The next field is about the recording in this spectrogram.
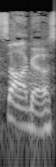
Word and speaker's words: Saga: doesn't rhyme with Sega. I thought it did. It doesn't. I tried to make it rhyme. – He's been name-dropping Saga, and he was trying to be coy, well, coy about it. – You call it... – I know. I was like, it rhymes with a certain Genesis system. No, that's Sega. No, that doesn't rhyme.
